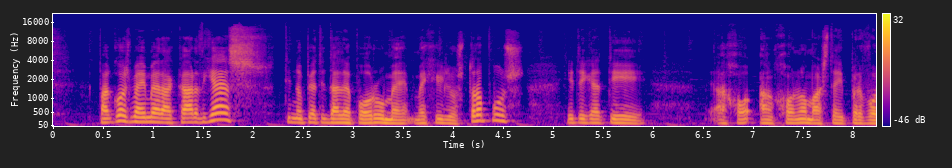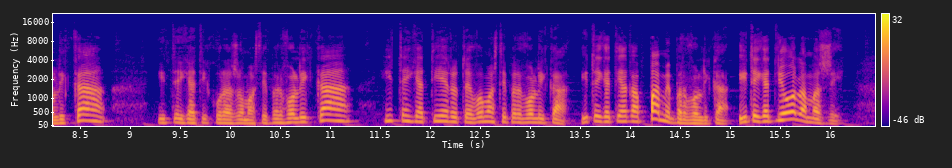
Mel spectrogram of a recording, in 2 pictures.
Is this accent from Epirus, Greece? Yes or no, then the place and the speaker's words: yes; Paramythia, Epirus, Greece; στην πατρίδα μου, στην ωραία Παραμυθιά, καλημέρα στους κοντοπατριώτες εκεί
